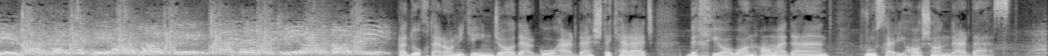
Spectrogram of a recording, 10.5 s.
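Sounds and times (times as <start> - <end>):
protesters chanting slogans in the streets of Ekbatan, Tehran: 0.0 - 4.0, 8.3 - 10.4
speech: 4.0 - 10.4.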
